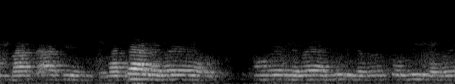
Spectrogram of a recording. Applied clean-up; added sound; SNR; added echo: neural separator model SepFormer DNS4.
